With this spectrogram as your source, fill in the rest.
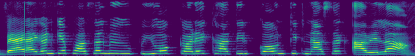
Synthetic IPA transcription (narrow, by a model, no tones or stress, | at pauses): bɛɡənkepʰəsəlmeupjoɡ̚kəɾekʰːat̪iɾkɔwnt̪ʰiʈnasəkabela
